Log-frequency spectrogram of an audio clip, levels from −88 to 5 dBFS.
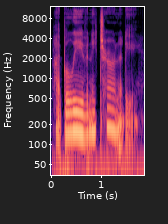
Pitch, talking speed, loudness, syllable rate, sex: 155 Hz, 130 wpm, -15 LUFS, 5.6 syllables/s, female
